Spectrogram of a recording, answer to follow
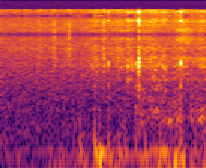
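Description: Snowboard sliding and scraping over snow, with a low wind rumble on the camera microphone that grows louder about a second in and scattered crunchy crackles.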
